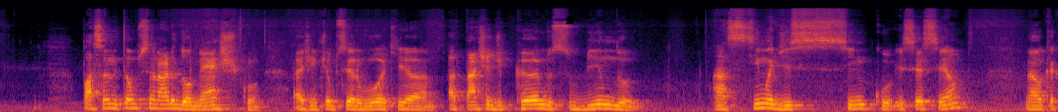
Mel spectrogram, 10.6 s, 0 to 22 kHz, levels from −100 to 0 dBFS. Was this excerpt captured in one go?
no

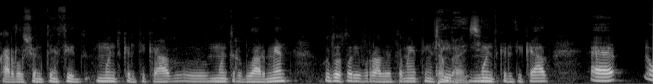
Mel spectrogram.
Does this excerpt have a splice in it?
no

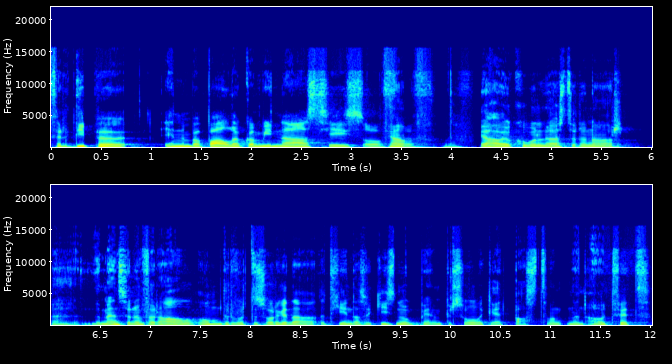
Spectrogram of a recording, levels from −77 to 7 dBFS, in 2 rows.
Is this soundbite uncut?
yes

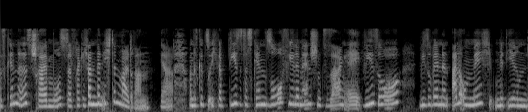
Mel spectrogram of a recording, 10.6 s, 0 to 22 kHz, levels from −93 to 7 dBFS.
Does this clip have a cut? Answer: no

